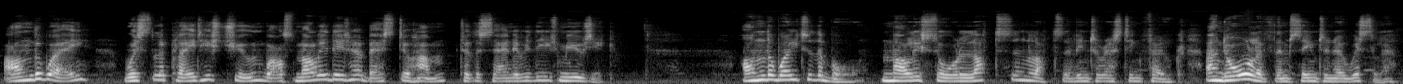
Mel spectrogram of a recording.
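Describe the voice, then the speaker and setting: A man narrating a children's fairytale in an expressive storytelling manner. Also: on the high side, measured pace.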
